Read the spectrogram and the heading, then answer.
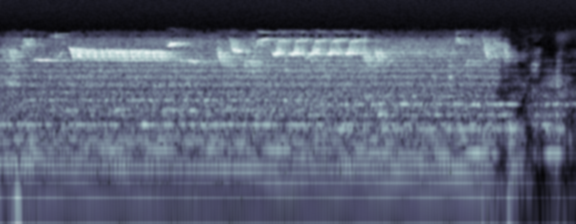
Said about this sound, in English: The rustling of the wind in the leaves and the field of birds accompany your walk.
